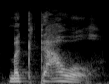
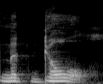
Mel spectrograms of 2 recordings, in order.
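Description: First: It uses the American pronunciation of the name. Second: It uses the Northern Irish pronunciation of the name. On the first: The speaker calls it wrong. "you say in the States" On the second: The speaker calls it right. "We say it McDowell"

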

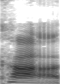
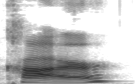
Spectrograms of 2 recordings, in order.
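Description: First: The final R is dropped, Australian style. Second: The final R is pronounced.

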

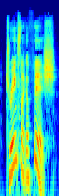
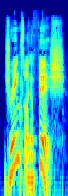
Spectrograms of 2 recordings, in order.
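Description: The two takes are said the same way.

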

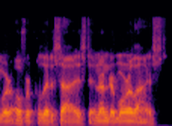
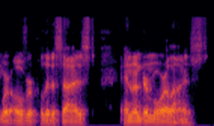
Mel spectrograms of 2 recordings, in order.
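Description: First: It is said at a normal pace. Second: It is said slowly.

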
